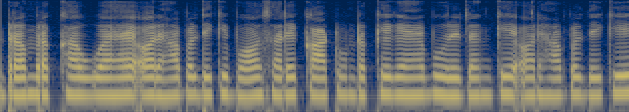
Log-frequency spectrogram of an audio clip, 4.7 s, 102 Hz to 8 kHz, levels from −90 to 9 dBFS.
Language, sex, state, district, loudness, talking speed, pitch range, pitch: Hindi, female, Chhattisgarh, Bastar, -18 LUFS, 280 wpm, 195-200 Hz, 195 Hz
